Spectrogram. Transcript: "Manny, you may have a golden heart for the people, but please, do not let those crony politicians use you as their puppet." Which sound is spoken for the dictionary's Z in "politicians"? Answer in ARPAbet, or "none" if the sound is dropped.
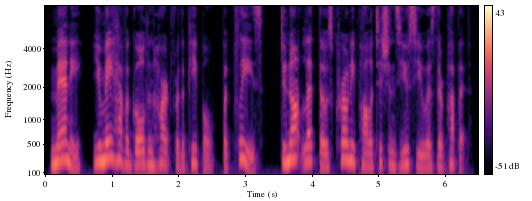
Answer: Z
